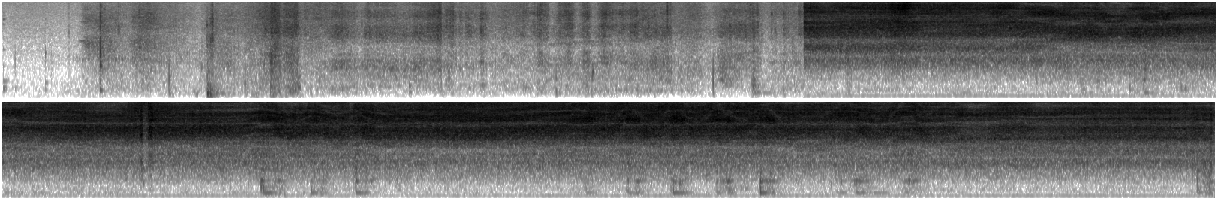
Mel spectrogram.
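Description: Gas brazing torch burning with a loud, steady hiss while a tube is hard-soldered onto a steel coolant overflow reservoir. The hiss starts suddenly about five seconds in, after a few faint handling clicks, and has a low hum under it.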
